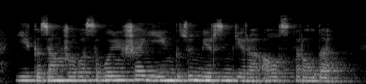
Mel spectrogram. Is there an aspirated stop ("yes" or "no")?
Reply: no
